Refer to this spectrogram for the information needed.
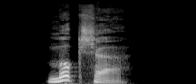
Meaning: inflection of mucksch: 1. strong/mixed nominative masculine singular 2. strong genitive/dative feminine singular 3. strong genitive plural
- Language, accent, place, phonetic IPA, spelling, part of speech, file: German, Germany, Berlin, [ˈmʊkʃɐ], muckscher, adjective, De-muckscher.ogg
